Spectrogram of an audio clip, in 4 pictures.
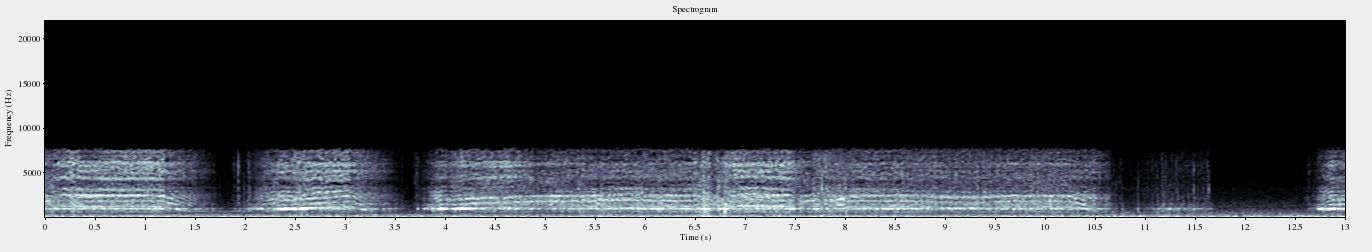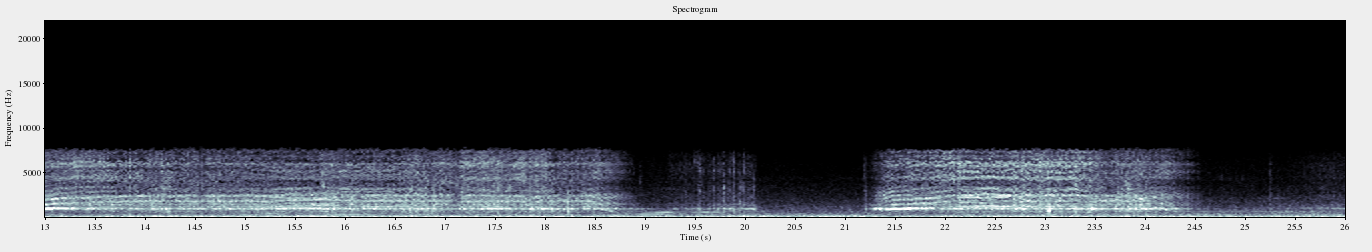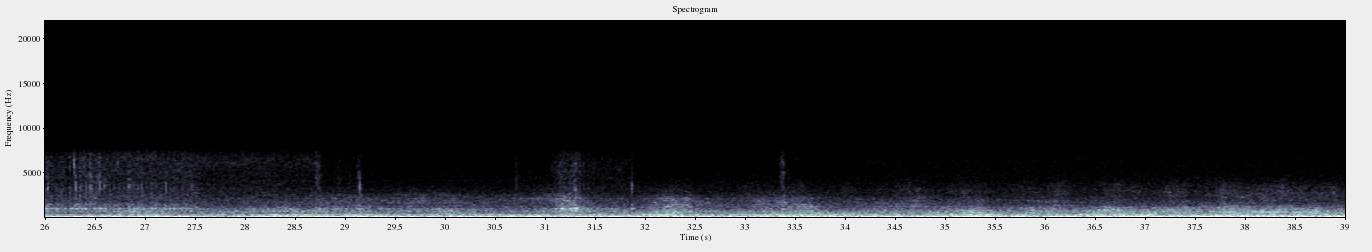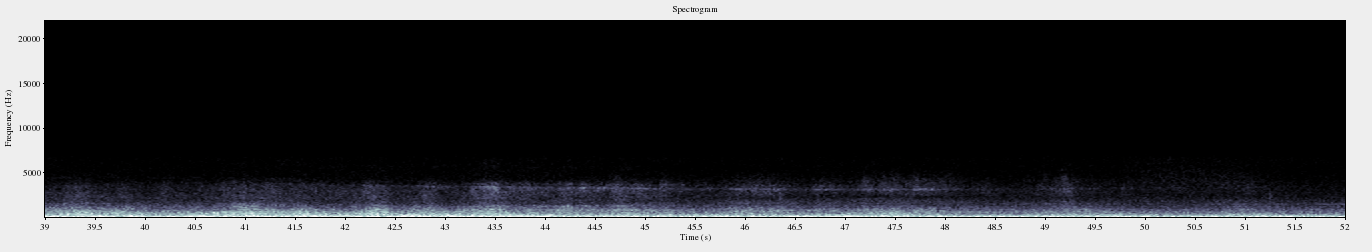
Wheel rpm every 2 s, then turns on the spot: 110, 80, 150, 160, 150, 40, 110, 160, 160, 40, 50, 150, 30, 20, 0, 10, 0, 0, 0, 0, 0, 0, 0, 0, 0, 0.
10-12 18-20 26-28 30-32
